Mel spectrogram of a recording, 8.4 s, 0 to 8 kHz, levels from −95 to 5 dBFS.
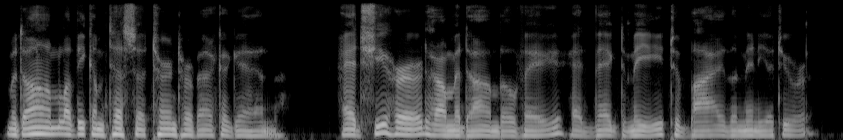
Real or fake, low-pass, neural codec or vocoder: fake; 7.2 kHz; codec, 16 kHz, 4 kbps, X-Codec, HuBERT features, trained on LibriSpeech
